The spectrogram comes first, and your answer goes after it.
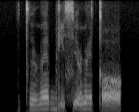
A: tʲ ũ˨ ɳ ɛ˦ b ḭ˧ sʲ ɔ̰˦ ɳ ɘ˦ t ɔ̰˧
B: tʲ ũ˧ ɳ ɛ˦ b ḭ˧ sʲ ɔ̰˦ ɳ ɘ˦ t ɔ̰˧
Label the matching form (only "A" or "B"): A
